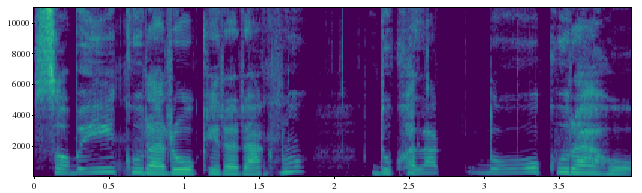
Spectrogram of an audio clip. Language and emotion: Nepali, fearful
